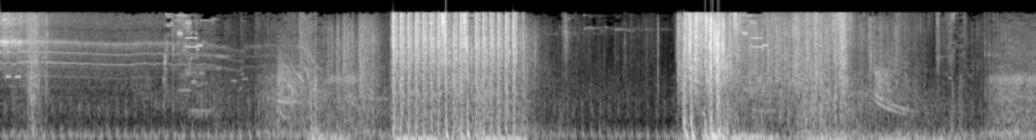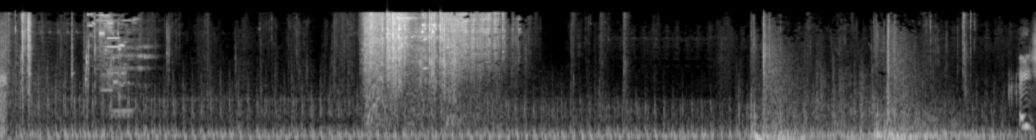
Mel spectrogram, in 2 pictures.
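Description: Bursts of gunfire in a Call of Duty combat mission, with dense volleys and loud individual shots breaking through steady background battle noise, broken by several sharp, loud peaks and some quieter stretches.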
